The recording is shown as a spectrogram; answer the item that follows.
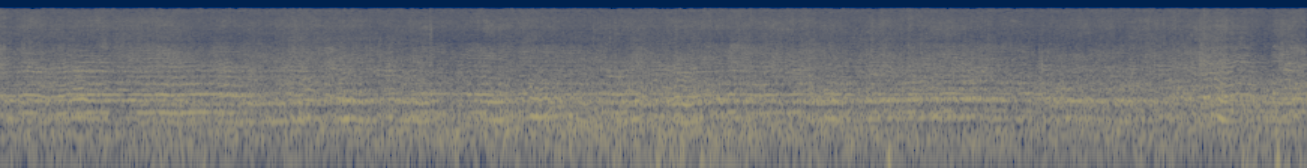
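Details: Crowded hive entrance of honey bees giving a thick, unbroken buzzing drone, several pitched hum layers wavering as bees come and go, fairly even loudness throughout.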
